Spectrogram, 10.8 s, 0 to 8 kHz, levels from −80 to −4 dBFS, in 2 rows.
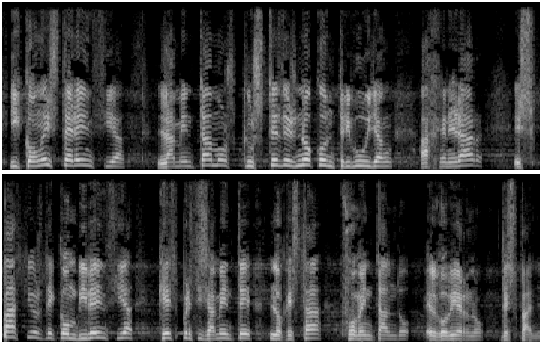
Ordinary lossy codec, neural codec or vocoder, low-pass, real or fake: none; none; none; real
